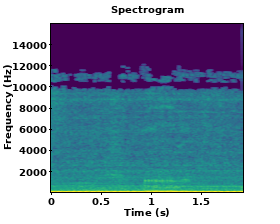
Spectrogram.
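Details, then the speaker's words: 2016 Chevy Cruze, first start after fix for code P1101 (MAF-related), battery reconnected, codes not erased: steady, even low rumble at idle with no misses, ticks or hunting; smooth, healthy. "sounds good so far so good so maybe another flawless job under our belt"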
